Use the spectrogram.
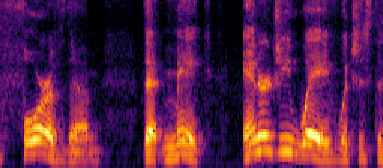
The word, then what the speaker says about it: NRG Wave: So, I found four of them that make Energy Wave, which is the name of the company. They they spell it NRG, but it's pronounced energy wave different.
